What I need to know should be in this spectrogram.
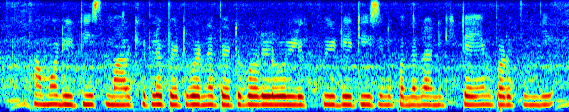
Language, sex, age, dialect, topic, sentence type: Telugu, female, 25-30, Central/Coastal, banking, statement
